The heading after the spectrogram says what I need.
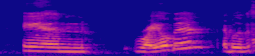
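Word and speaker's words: Roiben: basically follows K and royin I believe that's how you pronounce it royin yeah I was calling him Rin for the longest time but I realized that it's it's r o not r i um I I however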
